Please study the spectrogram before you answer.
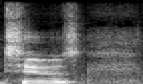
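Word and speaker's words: Tewz: It's spelled T-E-W-Z, Twos.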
